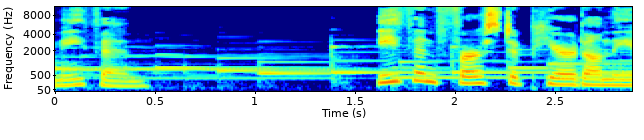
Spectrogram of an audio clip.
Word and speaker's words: Ethen: The name Ethen is pronounced the exact same way as Ethan, so what's getting accomplished exactly?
